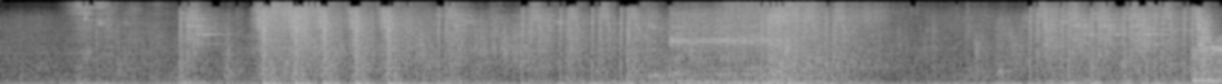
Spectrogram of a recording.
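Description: Rapid, dense gunfire clatters in Gunfire Reborn, a first-person shooter video game, with bursts of shots and booming thumps layered over game music, loud and sustained throughout.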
